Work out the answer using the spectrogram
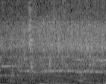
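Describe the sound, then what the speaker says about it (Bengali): Running water splashing steadily while meat is rinsed in a household kitchen, a continuous close wash with no talk over it. "মাংস একটা ধোয়া হয়ে গেছে আর একটা ধুচ্ছে এই যে"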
